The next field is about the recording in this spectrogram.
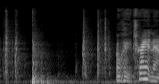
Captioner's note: thumping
